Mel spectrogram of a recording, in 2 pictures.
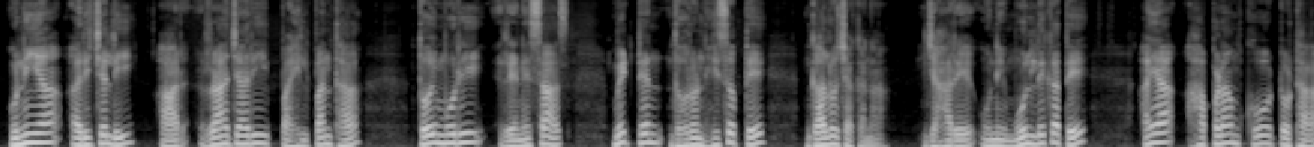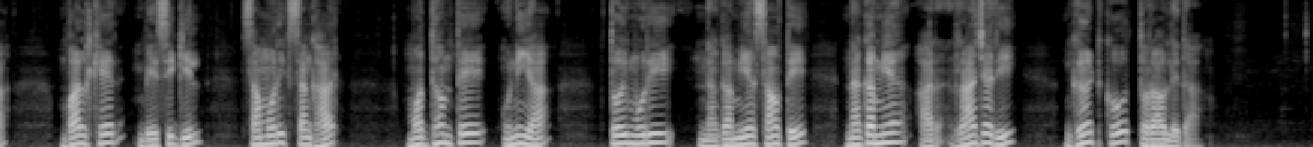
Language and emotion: Santali, neutral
